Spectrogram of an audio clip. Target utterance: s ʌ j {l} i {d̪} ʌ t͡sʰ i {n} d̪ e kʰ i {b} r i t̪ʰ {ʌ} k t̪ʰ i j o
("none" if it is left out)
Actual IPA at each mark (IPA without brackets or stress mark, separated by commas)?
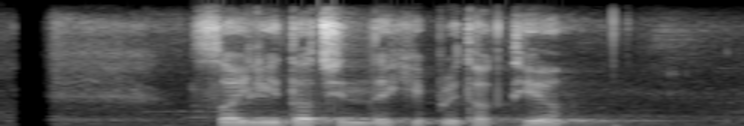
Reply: l, d̪, n, p, ʌ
